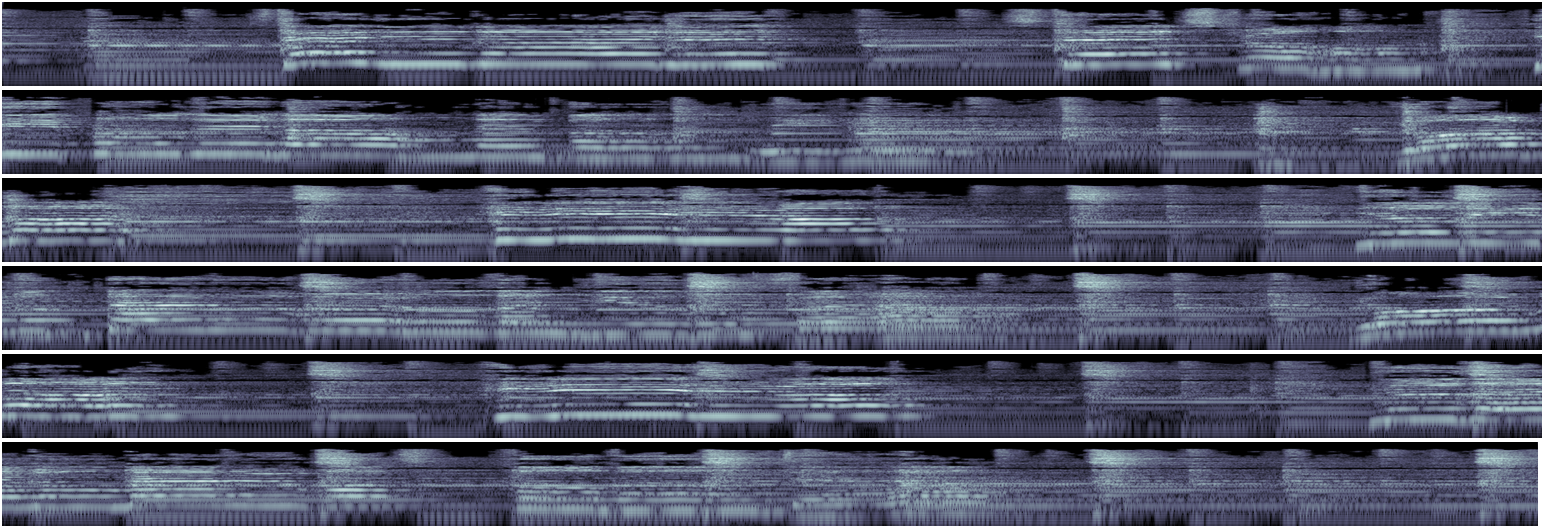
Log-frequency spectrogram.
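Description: A woman singing a slow song to guitar accompaniment, her voice gliding between held notes over sustained chords.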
